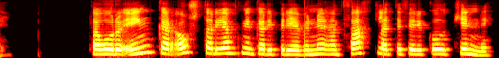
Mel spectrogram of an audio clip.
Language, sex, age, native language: Icelandic, female, 50-59, Icelandic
